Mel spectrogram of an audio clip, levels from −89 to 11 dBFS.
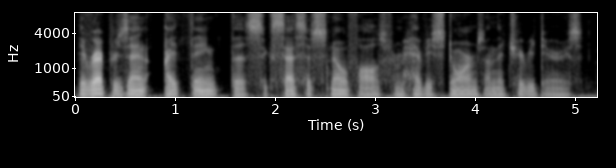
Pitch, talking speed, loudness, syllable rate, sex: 85 Hz, 150 wpm, -26 LUFS, 4.8 syllables/s, male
